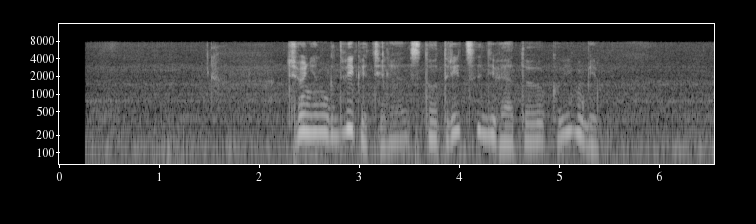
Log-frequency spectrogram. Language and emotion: Russian, neutral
